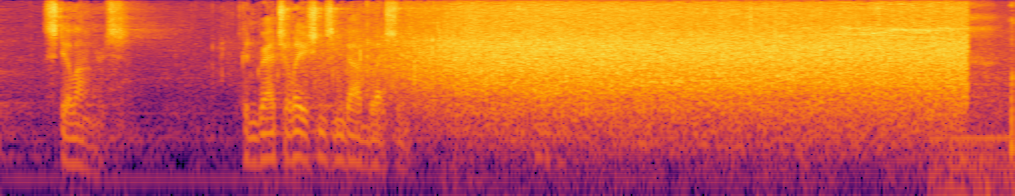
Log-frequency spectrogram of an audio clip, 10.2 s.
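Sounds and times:
speech: 0.4s - 1.4s, 2.4s - 4.3s
audience applause after commencement speech: 2.8s - 9.7s.

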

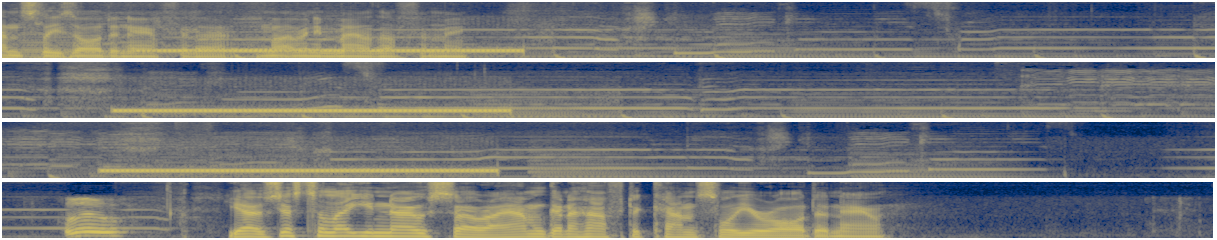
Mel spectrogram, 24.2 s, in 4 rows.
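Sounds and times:
speech: 0.0s - 2.7s, 19.4s - 22.7s
telephone ringing tone while calling someone: 0.0s - 2.8s, 6.6s - 8.7s, 12.6s - 14.7s
music: 0.0s - 19.7s.

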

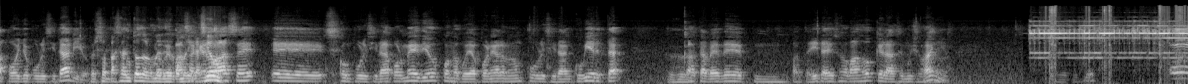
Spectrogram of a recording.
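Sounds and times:
speech: 0.0s - 9.7s
telephone ringing with a listener's call to a radio show: 10.3s - 11.8s.

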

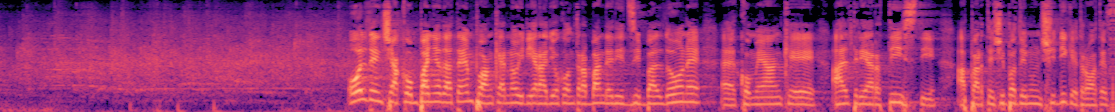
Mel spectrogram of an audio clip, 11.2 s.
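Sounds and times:
audience applause: 0.0s - 4.2s
speech: 3.5s - 11.1s.

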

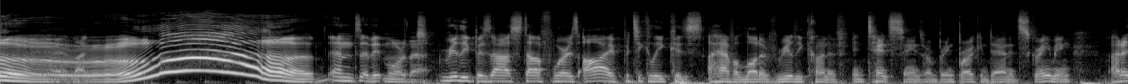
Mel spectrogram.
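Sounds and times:
speech: 0.0s - 0.4s, 3.4s - 11.2s
wild wordless vocal warm-up hitting all ranges: 0.0s - 3.3s.

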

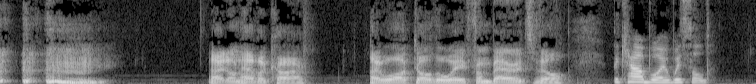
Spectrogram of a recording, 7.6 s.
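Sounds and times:
man clearing his throat: 0.0s - 1.2s
speech: 2.1s - 7.2s.

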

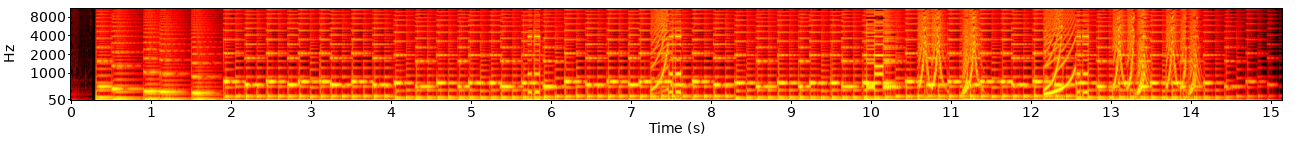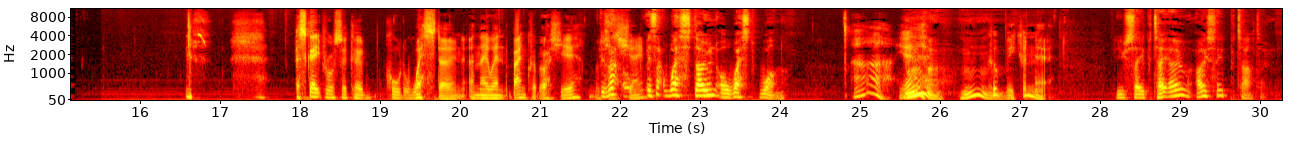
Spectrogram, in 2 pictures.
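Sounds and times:
synthesized music from the 1986 Sega video game: 0.3s - 15.2s
speech: 18.1s - 24.2s, 24.9s - 27.5s, 28.2s - 30.2s.

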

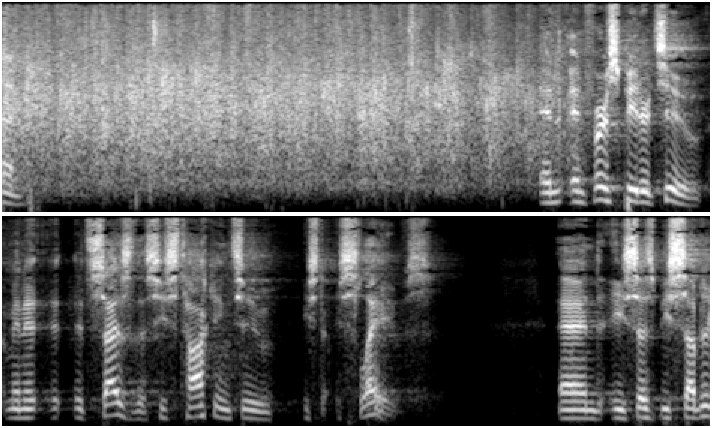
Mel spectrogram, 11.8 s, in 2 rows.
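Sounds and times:
audience clapping: 0.0s - 5.3s
speech: 4.5s - 9.5s, 10.5s - 11.7s.

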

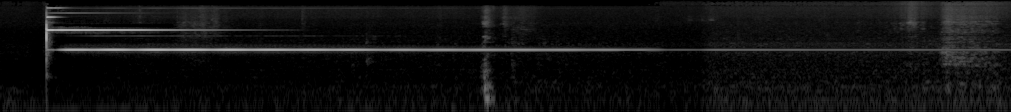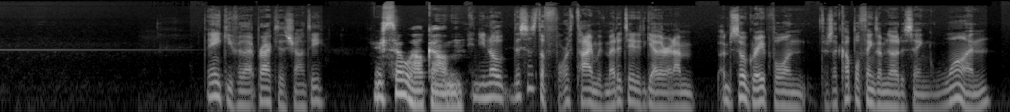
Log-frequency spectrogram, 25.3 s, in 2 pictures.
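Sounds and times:
meditation bell ringing: 0.6s - 15.0s
soft breath: 11.1s - 13.4s, 14.3s - 15.2s
speech: 15.2s - 25.1s.

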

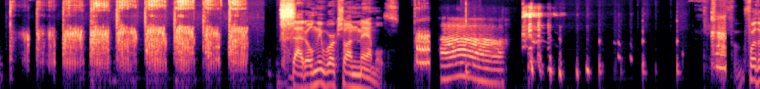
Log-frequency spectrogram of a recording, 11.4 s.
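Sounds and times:
voice imitating a cat's purr: 0.0s - 3.8s, 6.2s - 7.1s
speech: 4.4s - 6.0s, 6.6s - 8.3s, 10.8s - 11.3s.

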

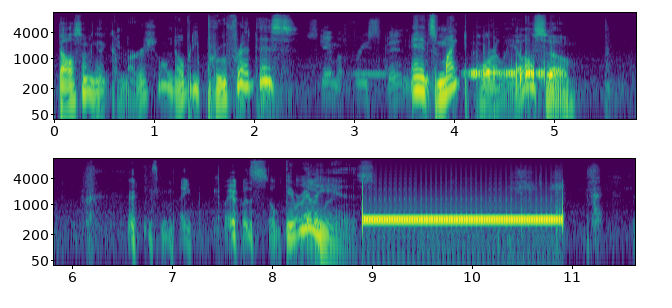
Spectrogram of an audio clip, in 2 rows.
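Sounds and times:
speech: 0.0s - 5.3s, 6.1s - 9.1s
telephone dial tone: 4.1s - 5.0s, 8.9s - 10.9s.

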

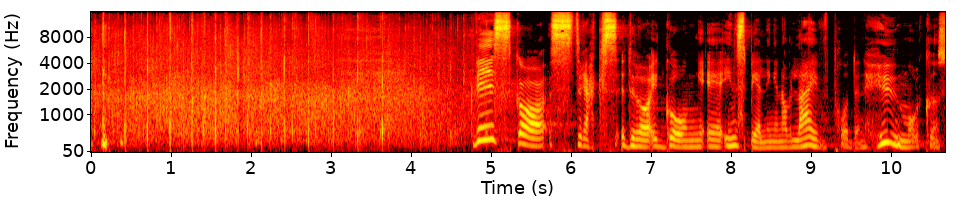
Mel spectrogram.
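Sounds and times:
audience applauding: 0.0s - 5.5s
speech: 0.2s - 0.4s, 4.8s - 10.6s.

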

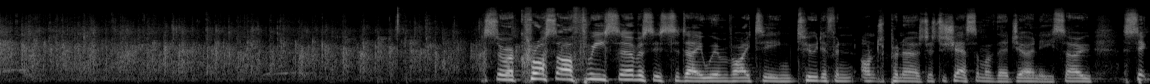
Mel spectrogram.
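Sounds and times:
audience applause: 0.0s - 5.4s
speech: 4.9s - 11.5s.

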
